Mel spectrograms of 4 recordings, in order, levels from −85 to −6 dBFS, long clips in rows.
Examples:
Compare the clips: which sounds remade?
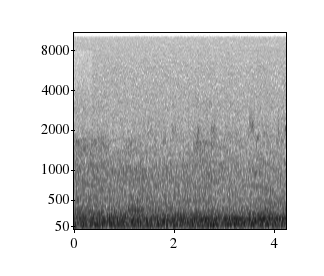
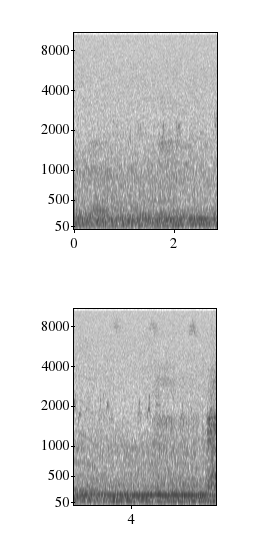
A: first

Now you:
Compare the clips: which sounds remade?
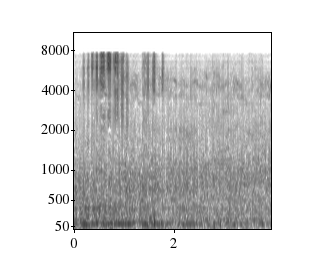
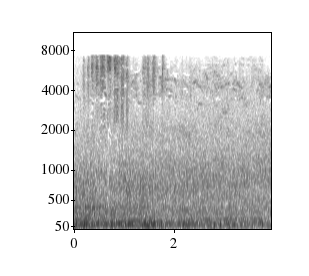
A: first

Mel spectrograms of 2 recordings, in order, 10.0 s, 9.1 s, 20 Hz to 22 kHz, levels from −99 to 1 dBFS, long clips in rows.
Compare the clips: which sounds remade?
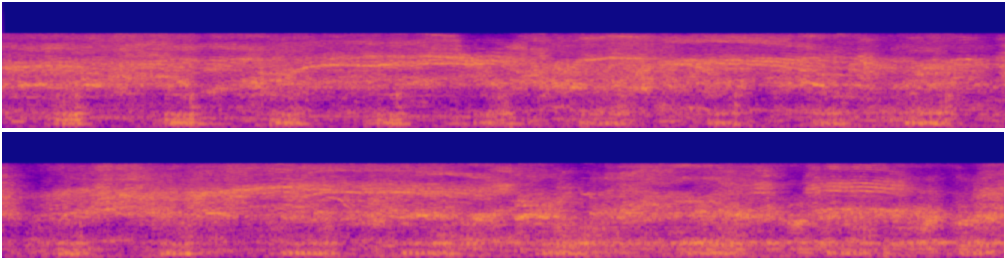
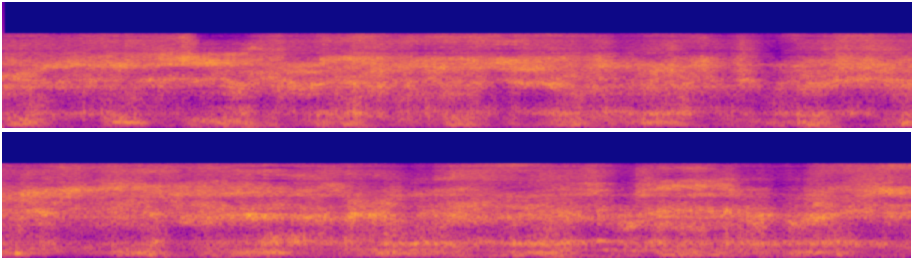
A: second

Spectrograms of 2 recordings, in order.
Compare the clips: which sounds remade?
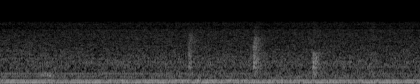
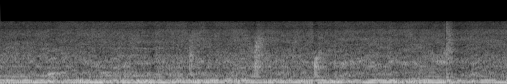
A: second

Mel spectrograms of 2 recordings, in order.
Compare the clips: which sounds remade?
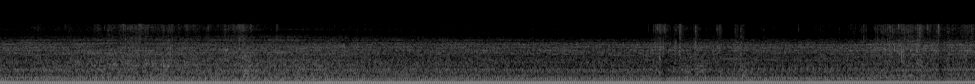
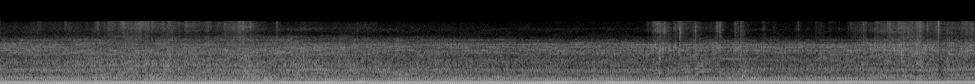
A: second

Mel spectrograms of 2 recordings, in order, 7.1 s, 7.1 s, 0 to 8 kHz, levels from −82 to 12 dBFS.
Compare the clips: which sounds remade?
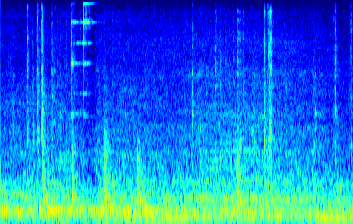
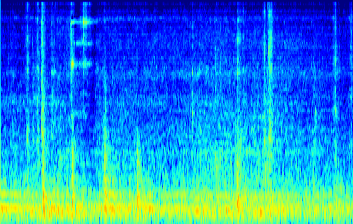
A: second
